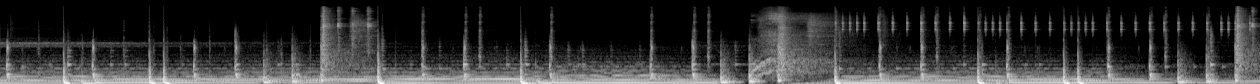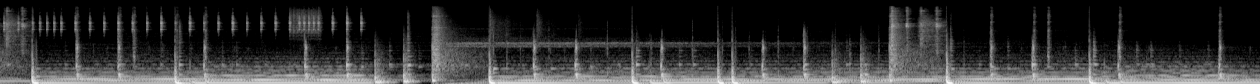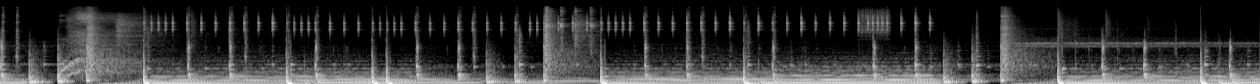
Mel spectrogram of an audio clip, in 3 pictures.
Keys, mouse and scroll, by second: 2.1-2.9 typing, 6.1 ctrl+=, 7.2-8.4 typing, 7.9-8.4 scroll down 1, 9.9 scroll down 1, 10.1-10.6 scroll, 10.6 typing, 11.0 scroll down 1, 11.2-11.9 scroll, 11.9 typing, 12.5 scroll up 1, 12.9 scroll, 13.6 typing, 15.0-15.5 scroll, 15.2-16.0 typing, 18.0 ctrl+0, 20.8 shift+click, 25.4 alt+click, 26.8 shift+click, 32.2 shift+Up.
